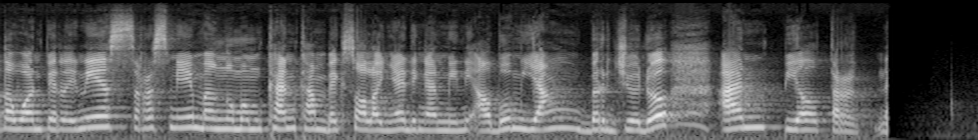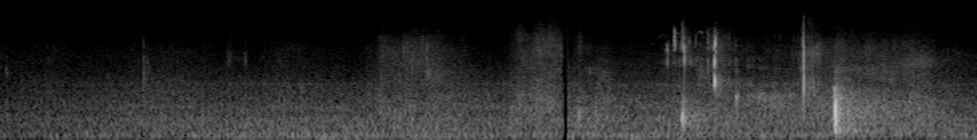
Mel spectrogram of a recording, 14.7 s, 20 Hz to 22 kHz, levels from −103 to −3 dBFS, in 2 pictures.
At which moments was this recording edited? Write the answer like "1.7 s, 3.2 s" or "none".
none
